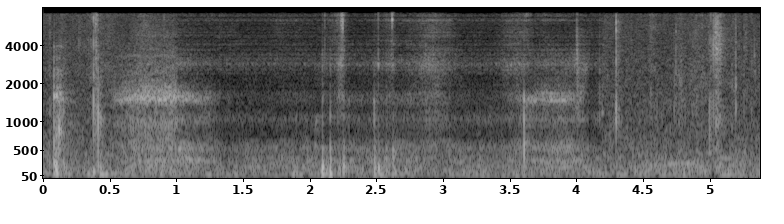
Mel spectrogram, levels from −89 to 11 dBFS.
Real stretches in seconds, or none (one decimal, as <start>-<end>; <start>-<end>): 0.0-1.0; 4.2-5.4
